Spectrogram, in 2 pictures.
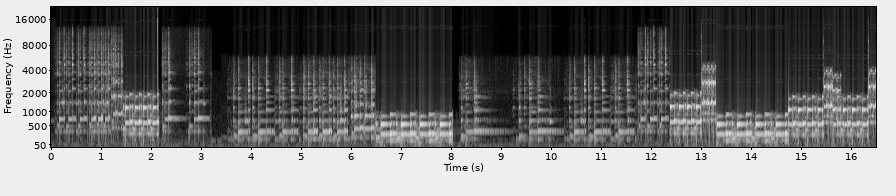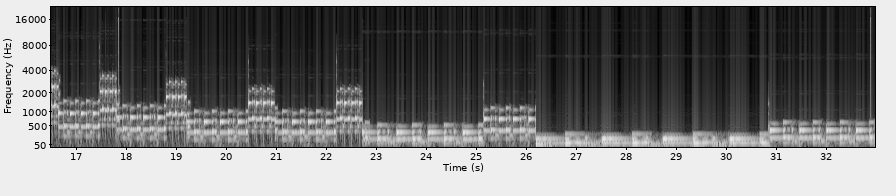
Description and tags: When you listen to this sound, remember that the instrument consists of a empty Heineken beer can, on which I tied four rubber strings of the kind you find in all kindergartens, on office's desks and in mothers's kitchen drawers. Not bad, isn't it ! I have no proffessional mixer board and exclusive synthesizer, soI have to use all sorts of stuff like empty bottles, tin cans, wine glasses, metal tubes, maculated stuff of all sorts, paper rolls, metal strings....anything. My wife pretend not knowing me when we are shopping, because I ping with my car keys on everything to see if there is a useful sound. I envy those who have all sorts of electronic stuff.
beer, rubber, can, strings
